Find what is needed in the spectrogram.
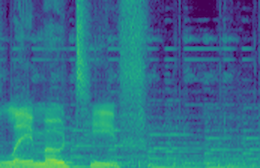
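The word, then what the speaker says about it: leitmotif: It's pronounced lay motif.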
